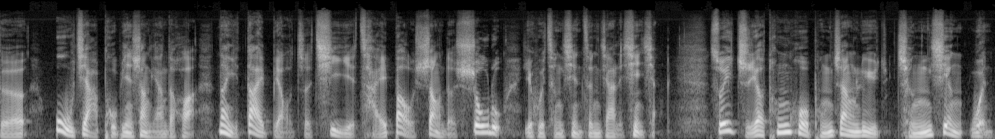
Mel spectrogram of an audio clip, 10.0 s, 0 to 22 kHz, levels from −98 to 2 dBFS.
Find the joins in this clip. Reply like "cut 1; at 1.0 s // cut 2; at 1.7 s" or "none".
none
